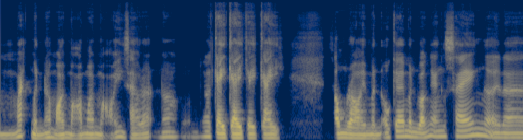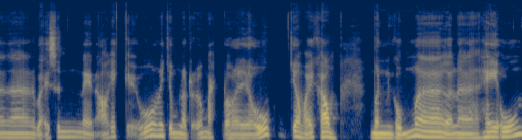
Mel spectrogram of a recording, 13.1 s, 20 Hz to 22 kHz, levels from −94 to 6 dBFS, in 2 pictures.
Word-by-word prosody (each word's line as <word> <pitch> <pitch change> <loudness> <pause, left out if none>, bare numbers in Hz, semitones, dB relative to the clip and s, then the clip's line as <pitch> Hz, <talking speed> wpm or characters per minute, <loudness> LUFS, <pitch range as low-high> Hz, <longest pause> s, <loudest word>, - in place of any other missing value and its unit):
mắt 150 +10 +2
mình 90 -4 0
nó 115 +5 -1
mỏi 95 -5 +1
mỏi, 95 -3 -3
mỏi 100 0 -1
mỏi 100 +3 -5
làm 130 - -3
sao 95 -2 -4
đó, 110 +2 -3
nó 125 +1 -7 0.3
nó 135 0 -3
cay 105 -1 +5
cay, 105 -1 +5
cay 100 0 -1
cay, 100 -2 +1 0.7
xong 105 +1 +3
rồi 95 -2 +3
mình, 95 0 -2
ô 120 - -4
kê, 140 +4 +2
mình 135 -3 0
vẫn 110 +4 +2
ăn 145 -2 -3
sáng 150 +5 +1
rồi 130 -6 -1
là 115 0 -1
là 110 -1 -2
vệ - - -4
sinh 130 -1 -4
này 110 -4 -2
nọ - - -4
các 135 +1 -6
kiểu. 140 +6 -2
Nói 160 0 0
chung 115 -1 -1
là 100 - 0
rửa - - -5
mặt 125 - -4
đồ 95 0 -2
đầy 95 0 -1
đủ, 95 - +3 0.2
chứ 145 - +2
hông 135 - +2
phải 115 +3 +1
không. 130 +1 +5 0.5
Mình 110 -1 +3
cũng, 100 +9 +1
a, 135 -4 +4
gọi 105 -3 +2
là, 105 -1 0
hay 130 +5 +2
uống 140 +9 +2
115 Hz, 245 wpm, -23 LUFS, 100-130 Hz, 0.7 s, cay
